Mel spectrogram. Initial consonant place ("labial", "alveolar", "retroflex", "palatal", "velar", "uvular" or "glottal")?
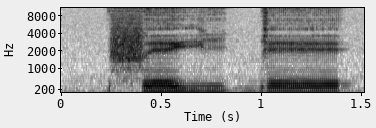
labial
